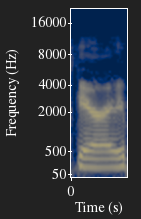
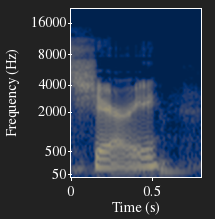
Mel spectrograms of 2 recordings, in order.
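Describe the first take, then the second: First: The name begins with an sk sound. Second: The name begins with an sh sound. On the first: The speaker calls it wrong. "Everyone says Adam's Scary" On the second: The speaker calls it right. "but it's Sherry"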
